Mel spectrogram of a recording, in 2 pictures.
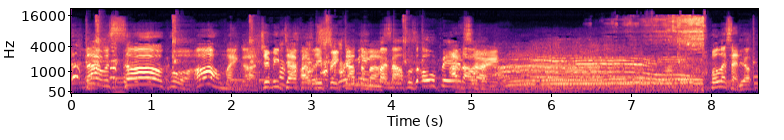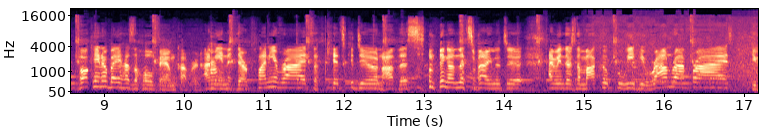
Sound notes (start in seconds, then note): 5.2 slow motion distorted screaming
